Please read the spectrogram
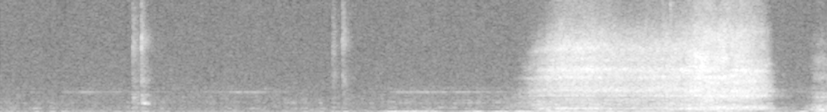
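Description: A person breathing out in one long sigh into a close microphone, lasting nearly two seconds and ending abruptly, after a single faint click; otherwise near silence.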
